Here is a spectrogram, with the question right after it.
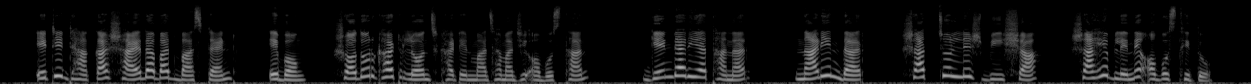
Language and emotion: Bengali, neutral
